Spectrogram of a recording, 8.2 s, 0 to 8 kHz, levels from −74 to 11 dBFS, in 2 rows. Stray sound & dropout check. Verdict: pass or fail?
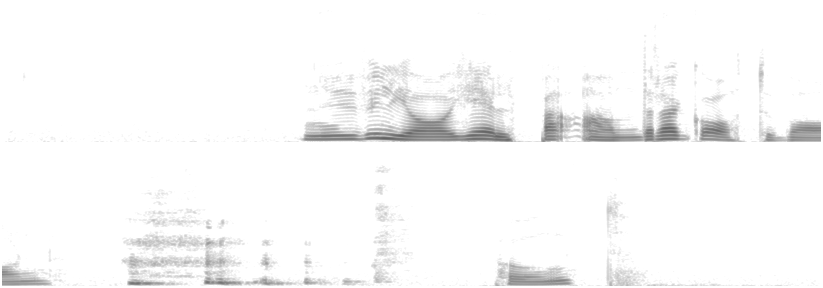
fail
